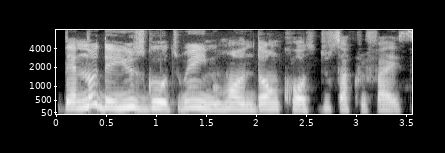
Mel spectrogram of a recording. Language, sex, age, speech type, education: Nigerian Pidgin, female, 30-45, spontaneous, tertiary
